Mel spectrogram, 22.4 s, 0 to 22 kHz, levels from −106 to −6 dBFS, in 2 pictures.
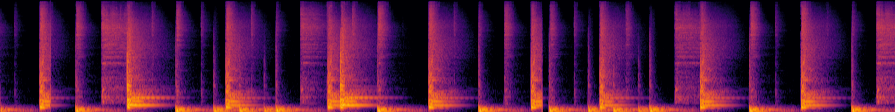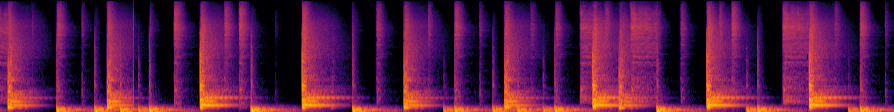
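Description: At 0.62 s and again at 6.77 s the music breaks into a brief blip, and at 12.85 to 12.88 s a longer glitch follows. All three are damaged data in a compressed stream: corrupted bytes make the decoder misread frames, lose sync and hunt for the next header. On a spectrogram each appears as a thin vertical smear of broadband energy, and the waveform shows a short discontinuity, widest at 12.85 s.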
